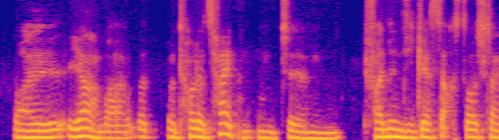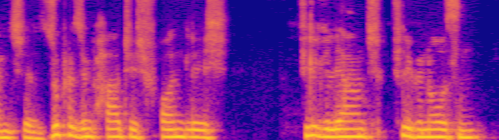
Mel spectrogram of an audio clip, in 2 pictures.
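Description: The speech comes at a very slow pace with a Chinese accent. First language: Chinese (speaking German). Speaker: former tour guide in China. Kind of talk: interview.

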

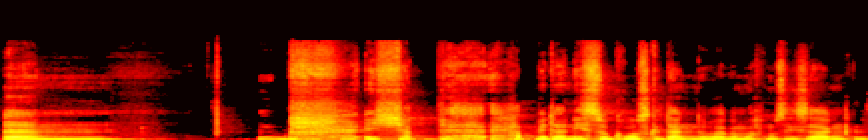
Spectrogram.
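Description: Fairly slow, monotone, flat delivery. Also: man, very deep, low pitch for a man. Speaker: podcast co-host. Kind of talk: casual chat. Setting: remote call. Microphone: echo, reverberant room.

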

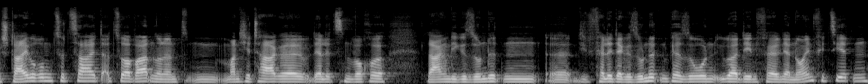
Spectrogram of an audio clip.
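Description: In an unremarkable speaking voice, a man at medium pitch talks at a fairly quick pace with fairly even intonation on a very clean recording with a silent background. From Münsterland, NRW (Warendorf-Freckenhorst). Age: 30s. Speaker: mayoral candidate. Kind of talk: casual chat.

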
